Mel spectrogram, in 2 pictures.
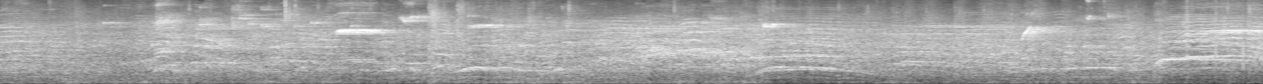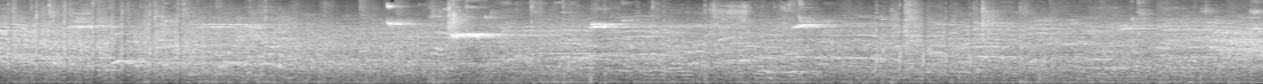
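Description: A ball thuds off players' arms.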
